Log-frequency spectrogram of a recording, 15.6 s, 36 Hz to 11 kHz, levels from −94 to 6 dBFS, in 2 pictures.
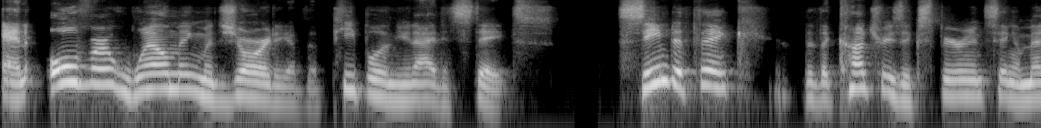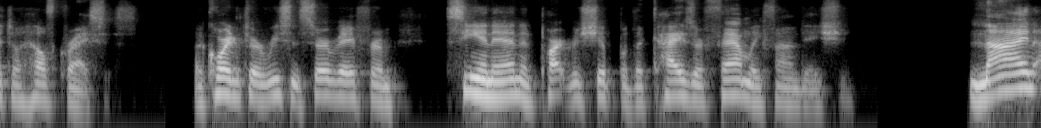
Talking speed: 140 wpm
